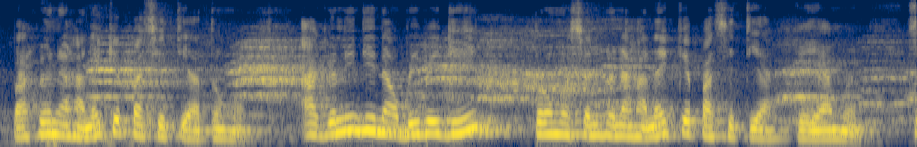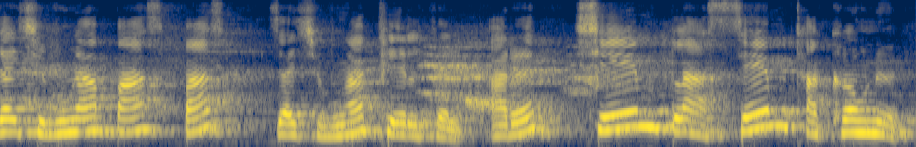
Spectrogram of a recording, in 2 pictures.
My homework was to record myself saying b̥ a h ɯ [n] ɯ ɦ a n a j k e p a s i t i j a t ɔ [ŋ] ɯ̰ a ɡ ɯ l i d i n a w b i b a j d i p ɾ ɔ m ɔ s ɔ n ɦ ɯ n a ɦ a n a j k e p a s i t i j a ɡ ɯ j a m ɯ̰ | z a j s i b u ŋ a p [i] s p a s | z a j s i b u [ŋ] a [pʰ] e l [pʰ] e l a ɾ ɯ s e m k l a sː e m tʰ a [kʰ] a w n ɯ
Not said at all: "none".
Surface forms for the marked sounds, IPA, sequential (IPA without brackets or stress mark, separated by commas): n, ŋ, a, ŋ, pʰ, pʰ, kʰ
